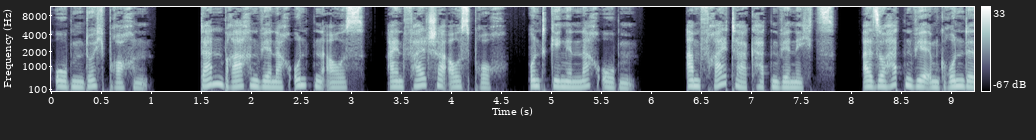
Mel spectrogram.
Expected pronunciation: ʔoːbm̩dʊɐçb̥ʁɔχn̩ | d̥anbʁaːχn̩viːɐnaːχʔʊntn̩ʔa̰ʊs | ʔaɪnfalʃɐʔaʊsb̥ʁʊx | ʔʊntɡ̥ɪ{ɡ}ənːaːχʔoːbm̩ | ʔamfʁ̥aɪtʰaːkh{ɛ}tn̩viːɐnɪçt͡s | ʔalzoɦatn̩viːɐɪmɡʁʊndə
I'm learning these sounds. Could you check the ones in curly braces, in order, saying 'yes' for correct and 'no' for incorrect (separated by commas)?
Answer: no, no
